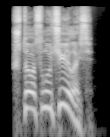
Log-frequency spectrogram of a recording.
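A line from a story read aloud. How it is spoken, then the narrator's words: Shout. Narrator (Russian): крикнул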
